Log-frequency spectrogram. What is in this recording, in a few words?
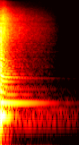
Radio King Snare Rimshot Room; Sonic Foundry (Sony Creative Software); Vital Drums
